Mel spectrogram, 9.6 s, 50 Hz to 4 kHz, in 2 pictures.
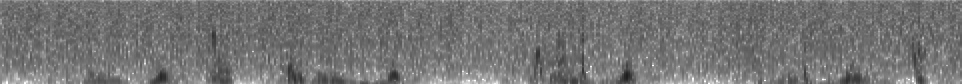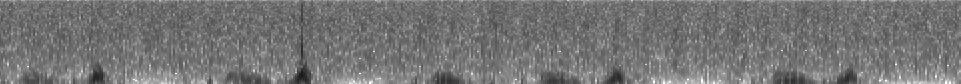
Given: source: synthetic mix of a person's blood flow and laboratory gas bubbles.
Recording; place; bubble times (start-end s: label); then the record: Doppler ultrasound of blood flow; precordium
1.03-1.17 s: bubbles
1.40-1.55 s: bubbles
2.65-2.94 s: bubbles
4.00-4.07 s: bubbles
4.53-4.64 s: bubbles
From the record:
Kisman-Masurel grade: 122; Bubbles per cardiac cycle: 1 to 2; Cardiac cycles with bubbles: 10 to 50%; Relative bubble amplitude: moderate (0.250 to 0.450); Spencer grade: 2 (many but less than half of the cardiac periods contain bubble signals, singularly or in groups); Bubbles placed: only in the low amplitude regions of the cardiac cycle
